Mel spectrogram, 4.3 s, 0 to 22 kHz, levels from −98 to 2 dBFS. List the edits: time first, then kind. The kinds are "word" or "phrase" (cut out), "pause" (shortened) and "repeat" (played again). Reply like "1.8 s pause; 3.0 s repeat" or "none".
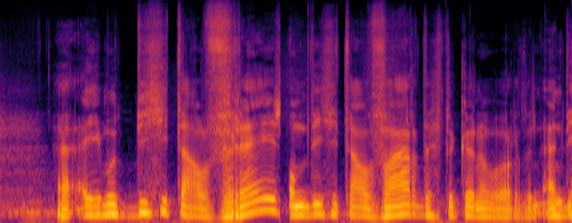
2.1 s word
